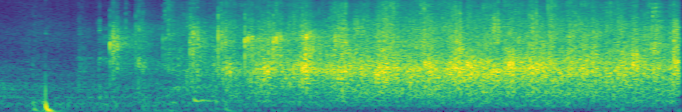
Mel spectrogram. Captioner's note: audience clapping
